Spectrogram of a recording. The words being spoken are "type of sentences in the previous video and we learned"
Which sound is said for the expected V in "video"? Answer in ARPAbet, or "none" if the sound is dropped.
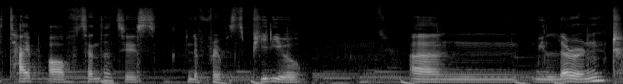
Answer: P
